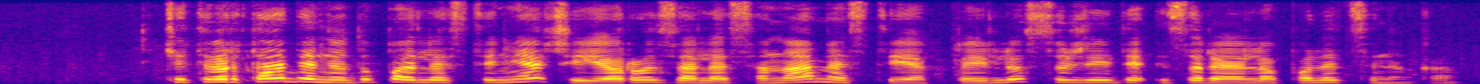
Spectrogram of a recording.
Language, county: Lithuanian, Vilnius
